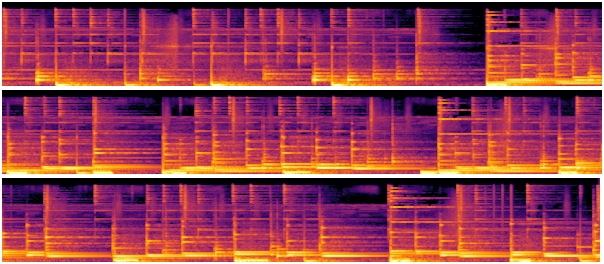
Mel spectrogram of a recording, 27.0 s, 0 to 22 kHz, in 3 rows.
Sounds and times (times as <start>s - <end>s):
Music: 0.0s - 26.9s.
